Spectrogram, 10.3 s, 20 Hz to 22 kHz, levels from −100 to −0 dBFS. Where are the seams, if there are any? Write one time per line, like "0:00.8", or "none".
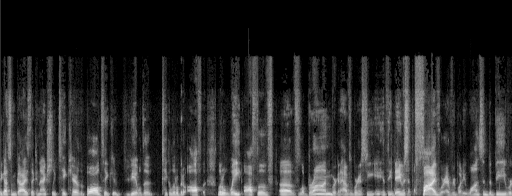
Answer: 0:05.5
